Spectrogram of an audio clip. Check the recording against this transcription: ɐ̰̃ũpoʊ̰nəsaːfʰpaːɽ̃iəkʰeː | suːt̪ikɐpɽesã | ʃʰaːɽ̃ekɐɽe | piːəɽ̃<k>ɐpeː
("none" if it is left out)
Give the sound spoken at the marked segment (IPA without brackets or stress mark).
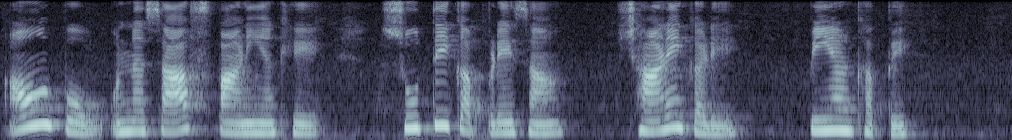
kʰ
